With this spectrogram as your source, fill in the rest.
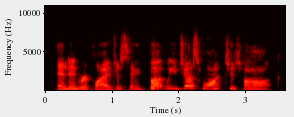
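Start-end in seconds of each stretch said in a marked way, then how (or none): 1.6-3.3 enchanted, pleading voice. Speaking in character to an unseen voice: booming, much louder than normal. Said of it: "use thaumaturgy on my voice to make it boom".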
